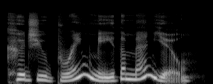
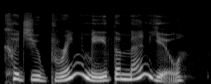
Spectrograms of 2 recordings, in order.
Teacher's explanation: Notice the rising intonation on menu.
